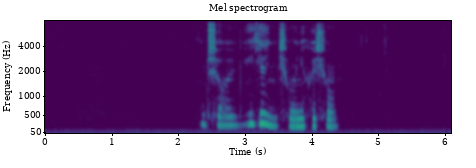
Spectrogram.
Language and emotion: Russian, sad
